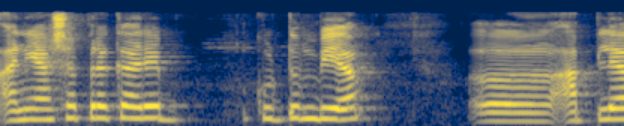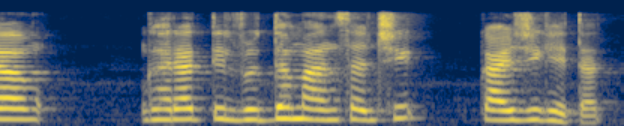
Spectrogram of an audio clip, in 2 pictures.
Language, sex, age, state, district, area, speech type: Marathi, female, 18-30, Maharashtra, Nanded, rural, spontaneous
